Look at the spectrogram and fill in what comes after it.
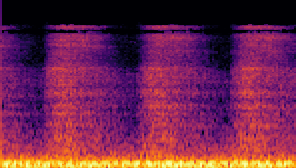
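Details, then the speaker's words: CPAP machine running on a hot-water-bottle hack to fake compliance: an elastic bottle inflates and deflates instead of a patient. Steady low blower hum, with airflow swelling and fading about three times in three seconds, faster than normal breathing. "you go wow that's breathing way faster than i do that machine's gonna tell on me no it won't"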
